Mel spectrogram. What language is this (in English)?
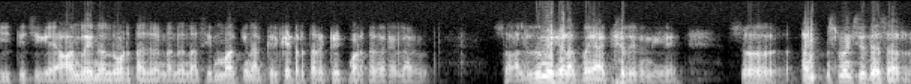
Kannada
